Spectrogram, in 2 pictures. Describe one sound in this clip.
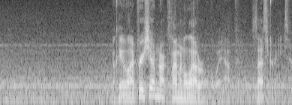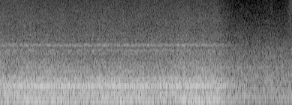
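An elevator hums steadily, then stops.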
